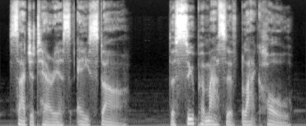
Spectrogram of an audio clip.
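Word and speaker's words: Sagittarius A*: Now, at the very core, at the precise center of the Milky Way's rotation, resides Sagittarius A, pronounced Sagittarius A star, the super massive black hole of about 4 million times the mass of our sun.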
